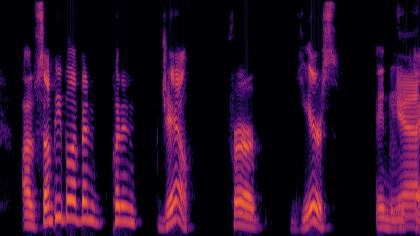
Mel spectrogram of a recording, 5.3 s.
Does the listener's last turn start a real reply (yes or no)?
yes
